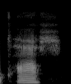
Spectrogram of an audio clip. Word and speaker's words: Cachet: And I have rounding out at number 19, Moon Cachet. It's Cachet, right? CHC. Do people say cash? I think some people I prefer cachet. I think Yeah. it's pronounced both ways.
